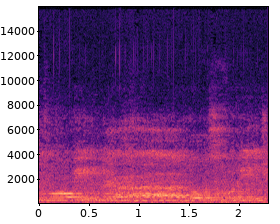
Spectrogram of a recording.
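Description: A man's voice chanting in long, held melodic lines, in the intoned style of a Bengali Islamic sermon (waz).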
